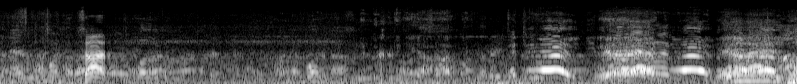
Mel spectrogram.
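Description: A crowd of men chatter and murmur nearby.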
